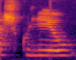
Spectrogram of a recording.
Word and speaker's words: escolheu: Remember that the L and H together, you pronounce lu.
